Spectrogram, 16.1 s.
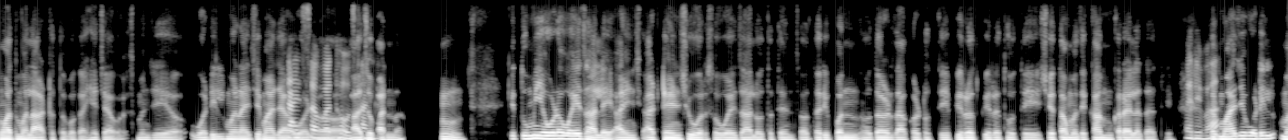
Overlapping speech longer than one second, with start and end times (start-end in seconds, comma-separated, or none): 3.6-4.8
